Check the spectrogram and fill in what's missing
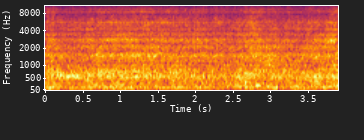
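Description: Continuous broadband roar of a British Airways Boeing 777's jet engines as the airliner rolls slowly along the runway, steady and fairly loud with no voices over it.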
